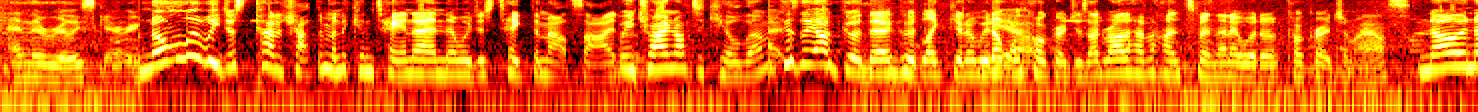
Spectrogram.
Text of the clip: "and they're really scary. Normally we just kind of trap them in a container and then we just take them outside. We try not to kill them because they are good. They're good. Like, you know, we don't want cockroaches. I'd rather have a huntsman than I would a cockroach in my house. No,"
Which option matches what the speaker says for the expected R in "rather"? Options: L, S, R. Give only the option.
R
